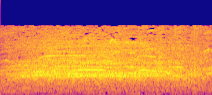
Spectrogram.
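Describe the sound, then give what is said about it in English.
A crowd cheering and whooping at the SpaceX Falcon Heavy rocket launch, a steady, sustained roar of many voices, loud and even throughout the few seconds with no single voice standing out. “rather than have me describe this historical launch, here's a clipping of the event with that famous and evocative countdown and all the cheering, so you get the atmosphere and hullabaloo in case you missed it last Tuesday night.”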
